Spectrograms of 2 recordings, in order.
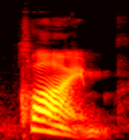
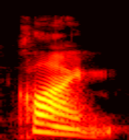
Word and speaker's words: climb: Climb. Is there something in here we don't pronounce? Climb. If you said B, we do not pronounce the B, you are correct.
